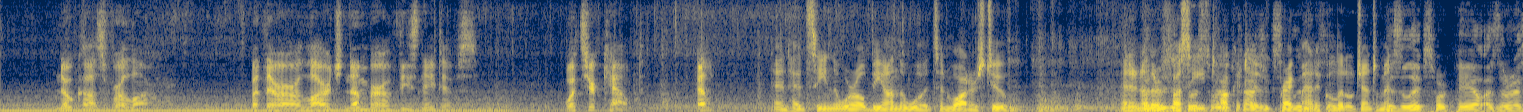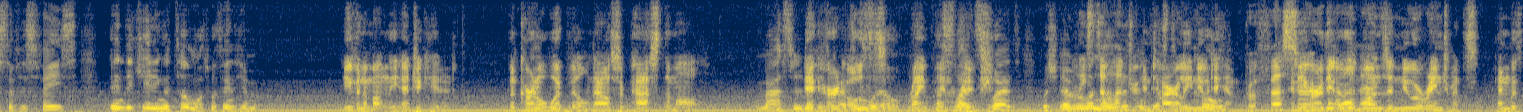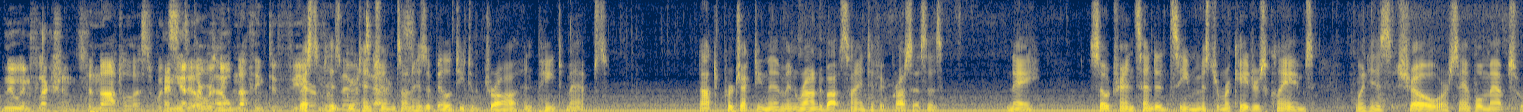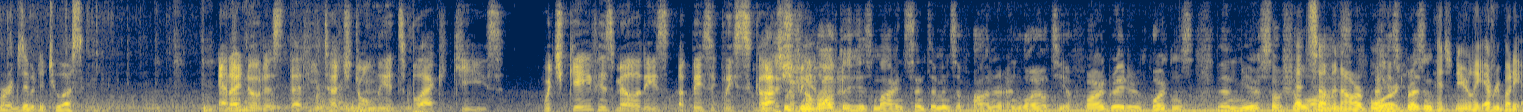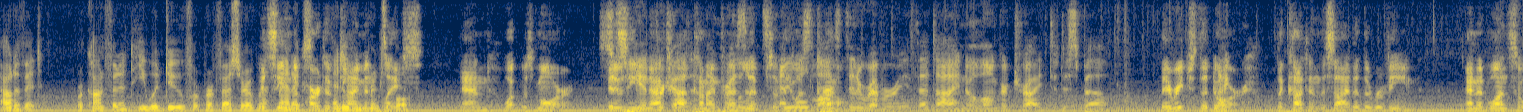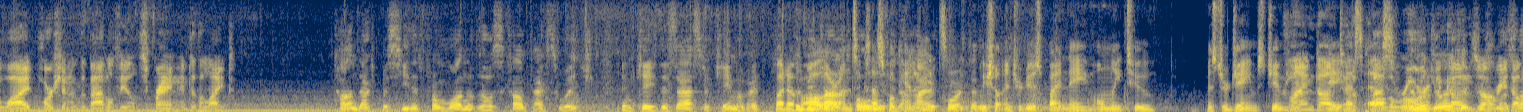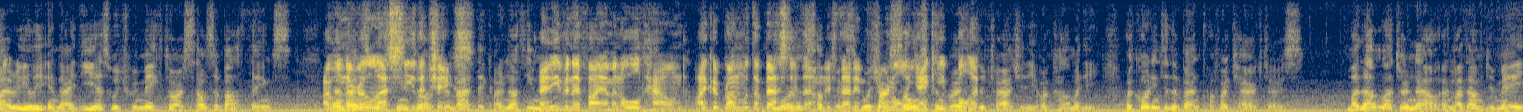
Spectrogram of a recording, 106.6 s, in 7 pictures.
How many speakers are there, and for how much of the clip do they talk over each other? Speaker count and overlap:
4, about 26%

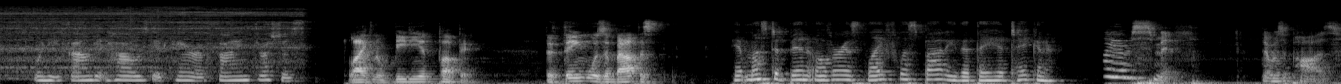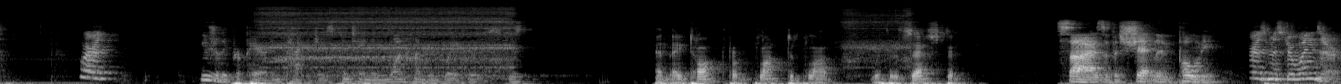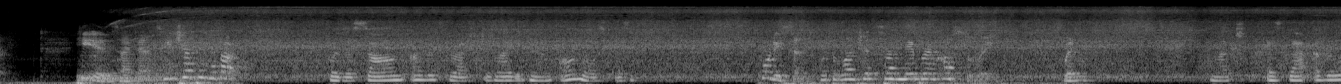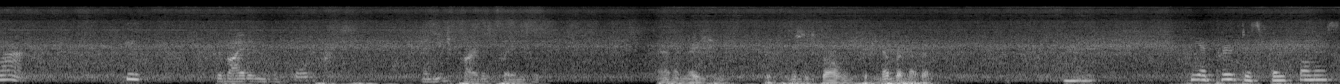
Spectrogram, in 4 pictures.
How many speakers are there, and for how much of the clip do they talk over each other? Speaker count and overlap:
6, no overlap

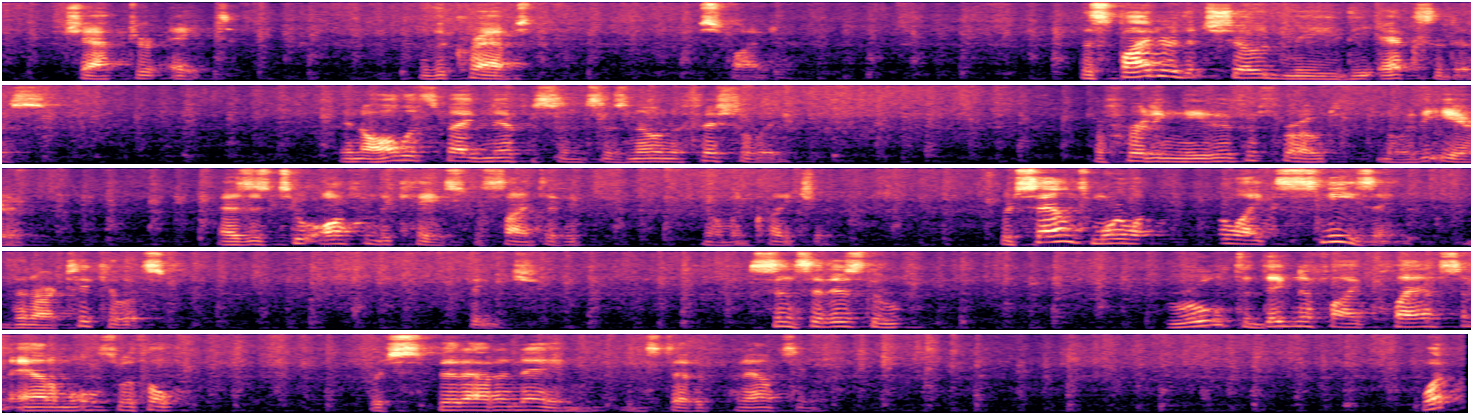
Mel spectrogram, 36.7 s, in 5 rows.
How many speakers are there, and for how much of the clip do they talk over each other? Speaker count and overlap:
1, no overlap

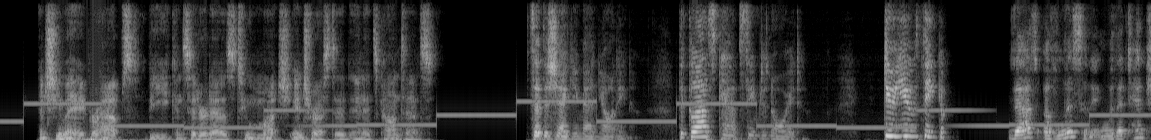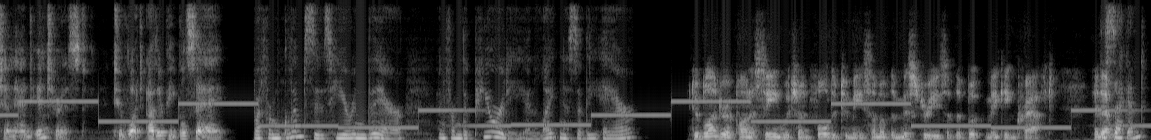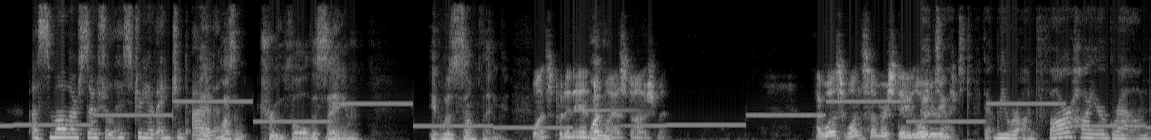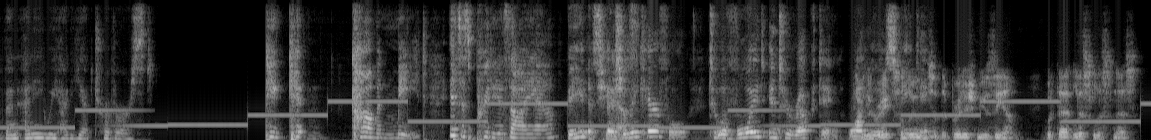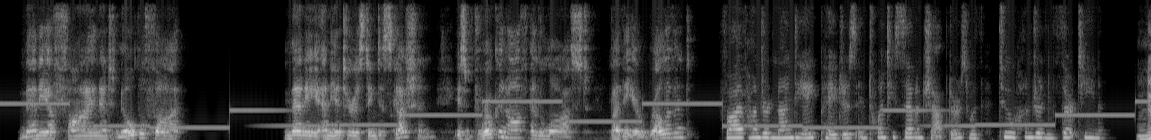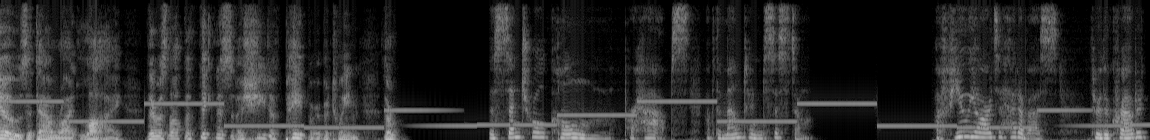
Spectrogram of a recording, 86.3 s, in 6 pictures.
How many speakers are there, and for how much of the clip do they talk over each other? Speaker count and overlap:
7, about 5%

